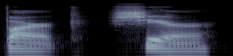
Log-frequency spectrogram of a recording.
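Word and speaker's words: Berkshire: buckinghamshire Essex herfordshire pronounced har fud Shear Burkshire pronounced bark Shear Hampshire Kent Su East Sussex and West Sussex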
